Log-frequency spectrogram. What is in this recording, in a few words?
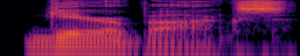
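"gearbox", English pronunciation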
